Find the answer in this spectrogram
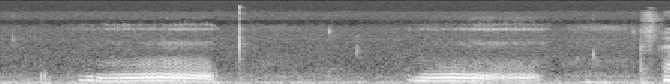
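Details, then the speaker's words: Sleeper described as having a good dream, snoring: two long, low, buzzing snores about two seconds apart, rattling sleep breathing through a relaxed upper airway. "Snack pack, roll over, you snoring. Snack pack. Gotta wake up, it's time for school."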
